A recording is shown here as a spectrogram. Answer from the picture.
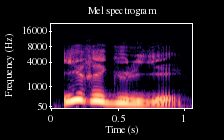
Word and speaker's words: irrégulier: Irrégulier, okay, remember, I-E-R at the end of your word here, it will be yé, okay? Irrégulier, irrégulier.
